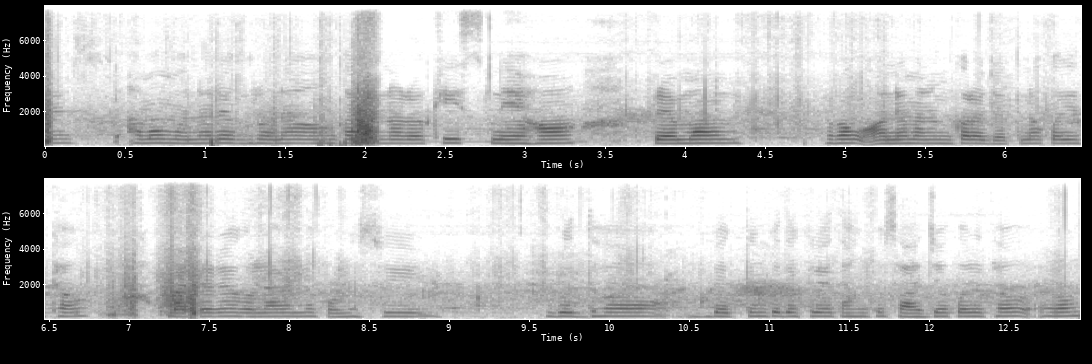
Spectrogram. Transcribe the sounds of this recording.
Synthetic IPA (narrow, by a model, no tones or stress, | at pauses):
e | amɔmɔnɔɾeɡʱɾuɽ̃aɔŋkaɾɔnɔɾɔkʰisneɦɔpɾemɔ | ebɔŋɔnjɔmanɔŋkɔɾɔd͡ʒɔt̪nɔkɔɾit̪ʰawbaʈɔɾeɡɔlabelekɔɽ̃ɔsi | bɾud̪ʱːɔbɔkʈiŋkud̪ekʰiɾet̪aɦaŋkusaɦad͡ʒjɔkɔɾit̪ʰawebɔŋ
